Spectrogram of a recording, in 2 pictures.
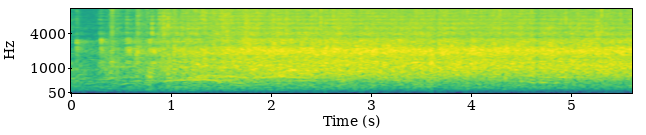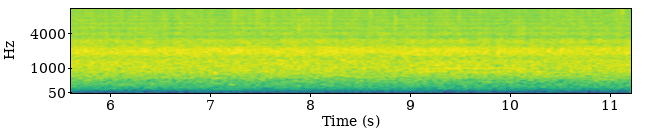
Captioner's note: applause and cheers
